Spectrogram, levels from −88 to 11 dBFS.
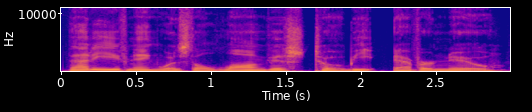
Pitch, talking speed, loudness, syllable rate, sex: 105 Hz, 160 wpm, -16 LUFS, 4.6 syllables/s, male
